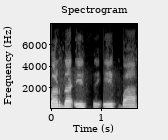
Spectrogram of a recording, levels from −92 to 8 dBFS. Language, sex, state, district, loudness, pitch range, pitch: Bhojpuri, female, Uttar Pradesh, Ghazipur, -16 LUFS, 230-245 Hz, 240 Hz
